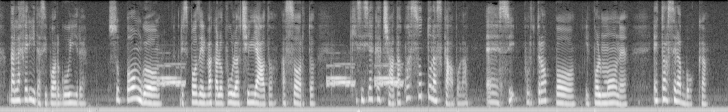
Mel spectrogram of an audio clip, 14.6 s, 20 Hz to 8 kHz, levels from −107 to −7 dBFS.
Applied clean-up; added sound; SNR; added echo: none; Piano; 1 dB; none.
